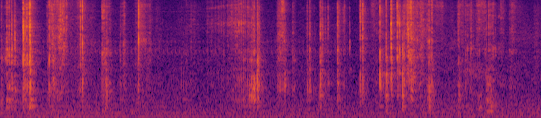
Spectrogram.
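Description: Scissors snipping paper in a Stampin' Up card-making project, a quick run of close, crisp cuts in irregular bursts, fairly quiet, with no voice over them.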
